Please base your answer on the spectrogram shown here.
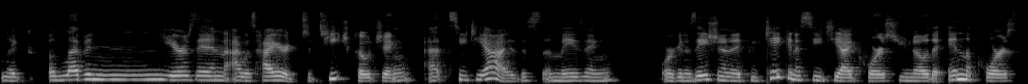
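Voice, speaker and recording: A middle-aged woman, a coach leading an online workshop, talking in a casual, animated and playful way. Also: lowish voice. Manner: animated and playful, many fillers like "like".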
